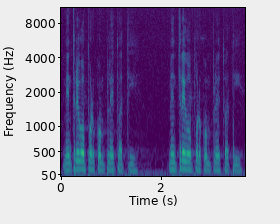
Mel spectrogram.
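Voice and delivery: low, soft and intimate; hushed surrender prayer. Acted. Preacher voicing Saulo surrendering to Jesus, hushed. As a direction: pray it softly, low in the voice. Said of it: "le está diciendo".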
